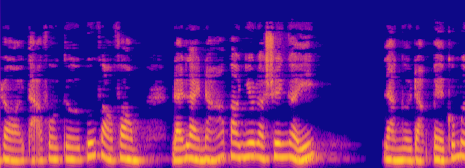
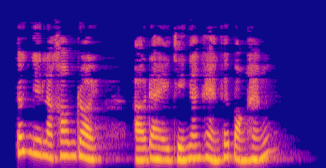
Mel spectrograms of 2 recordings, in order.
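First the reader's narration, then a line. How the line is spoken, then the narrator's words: Laughing speech. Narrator (Vietnamese): Nó bật cười vinh vào nói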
